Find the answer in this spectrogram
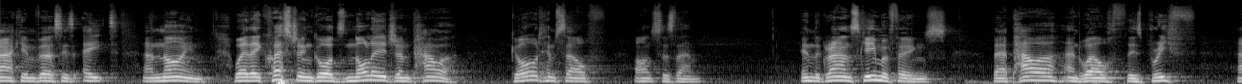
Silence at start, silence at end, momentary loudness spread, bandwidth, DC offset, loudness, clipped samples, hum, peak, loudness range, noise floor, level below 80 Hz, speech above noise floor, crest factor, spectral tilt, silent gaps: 0 s; 0 s; 12 LU; 17.5 kHz; under 0.1%; -16 LUFS; under 0.1%; none; 0 dBFS; 7 LU; -50 dBFS; -32 dBFS; 35 dB; 16 dB; -6.5 dB/octave; none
